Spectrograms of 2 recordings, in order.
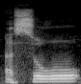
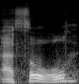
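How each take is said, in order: First: It is said without a Peninsular Spanish accent. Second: It is said with a Peninsular Spanish accent.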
